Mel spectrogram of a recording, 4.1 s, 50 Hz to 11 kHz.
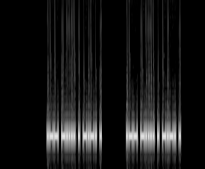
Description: Morse code, heard as a keyed tone, about 52 wpm, 700 Hz. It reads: W6ECE W6ECE
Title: USA Call Signs - 5 Characters - Repeated 2x - 50wpm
